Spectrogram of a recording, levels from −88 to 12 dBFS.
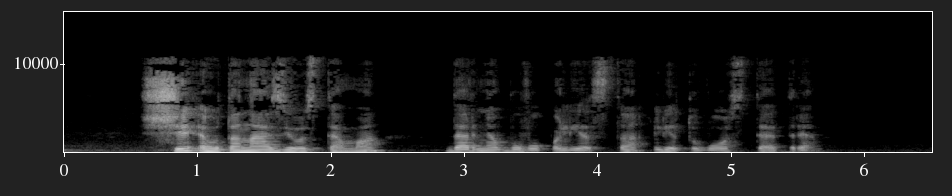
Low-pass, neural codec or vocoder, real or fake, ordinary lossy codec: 10.8 kHz; none; real; MP3, 48 kbps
